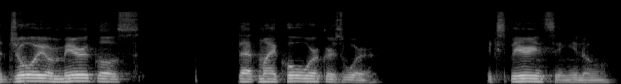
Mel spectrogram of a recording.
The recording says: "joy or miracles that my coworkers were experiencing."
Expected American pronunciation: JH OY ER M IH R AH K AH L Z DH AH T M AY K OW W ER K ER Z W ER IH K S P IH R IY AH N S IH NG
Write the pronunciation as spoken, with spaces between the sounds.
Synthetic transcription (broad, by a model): JH OY ER M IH R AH K L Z DH AH T M AY K OW W ER K ER Z W ER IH K S P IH R IY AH N S IH NG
